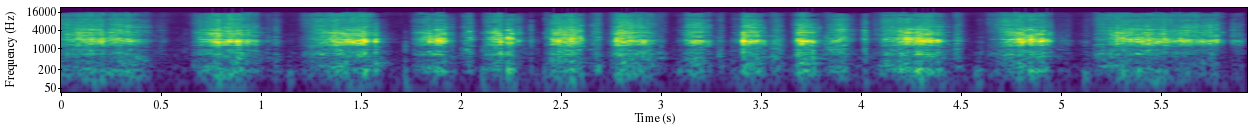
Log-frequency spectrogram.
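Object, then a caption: Foam sponge. Short nails scratch rapidly across the surface of a solid, pink, dry porous foam sponge held in the hands. Quick bursts of dry, rasping scratches come in an uneven rhythm, bright and hissy with a strong band near 2 kHz and almost no low end. Each burst stops dead in brief gaps.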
